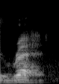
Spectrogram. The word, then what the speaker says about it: read: made this one's interesting read the spelling is the same but the pronunciation and the past participle is red read read we have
